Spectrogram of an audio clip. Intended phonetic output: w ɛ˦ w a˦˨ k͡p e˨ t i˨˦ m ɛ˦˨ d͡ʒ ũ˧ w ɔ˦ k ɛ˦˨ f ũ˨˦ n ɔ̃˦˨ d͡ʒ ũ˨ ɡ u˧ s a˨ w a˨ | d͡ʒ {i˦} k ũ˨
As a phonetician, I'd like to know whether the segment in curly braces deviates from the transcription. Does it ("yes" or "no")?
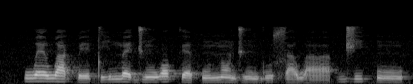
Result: yes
